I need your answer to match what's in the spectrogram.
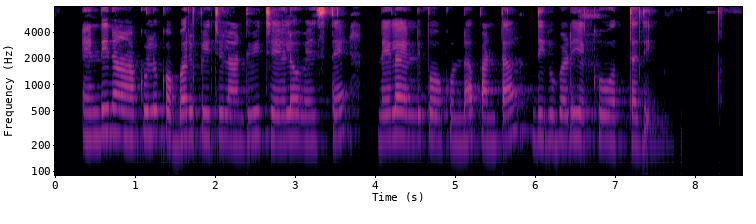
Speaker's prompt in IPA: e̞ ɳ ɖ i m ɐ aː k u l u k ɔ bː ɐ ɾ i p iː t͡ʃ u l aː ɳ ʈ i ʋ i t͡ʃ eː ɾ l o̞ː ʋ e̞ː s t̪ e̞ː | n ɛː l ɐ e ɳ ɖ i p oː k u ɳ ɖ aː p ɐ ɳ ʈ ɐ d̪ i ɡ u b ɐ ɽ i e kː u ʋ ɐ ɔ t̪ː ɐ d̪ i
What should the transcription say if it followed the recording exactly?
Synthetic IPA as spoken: e̞ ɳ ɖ i n ɐ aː k u l u k ɔ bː ɐ ɾ i p iː t͡ʃ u l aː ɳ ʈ i ʋ i t͡ʃ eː l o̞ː ʋ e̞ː s t̪ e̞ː | n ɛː l ɐ e ɳ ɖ i p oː k u ɳ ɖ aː p ɐ ɳ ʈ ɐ d̪ i ɡ u b ɐ ɽ i e kː u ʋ ɐ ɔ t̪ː ɐ d̪ i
